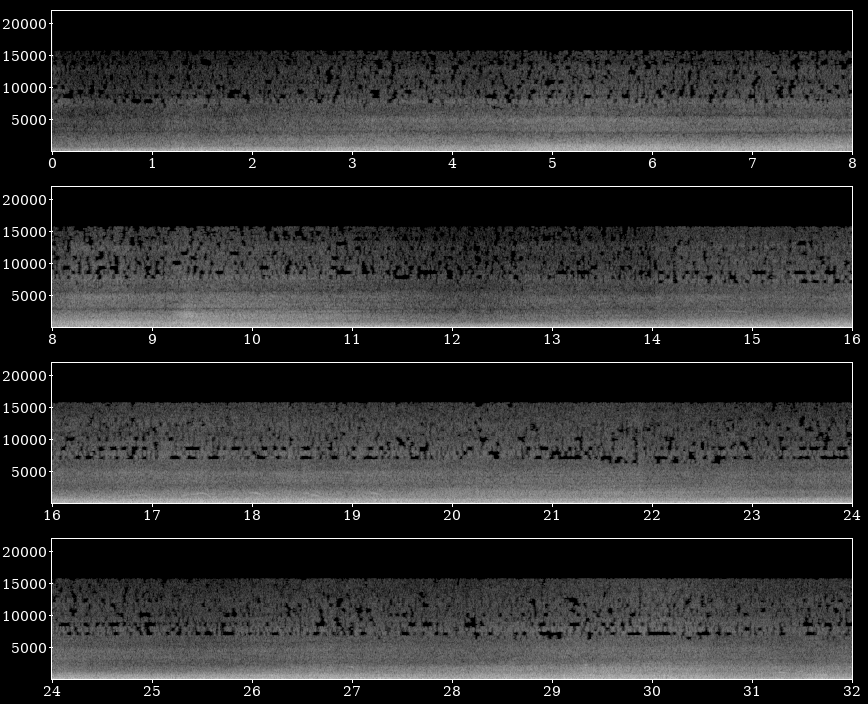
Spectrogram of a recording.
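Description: Ocean surf breaking and washing up a sandy beach: a continuous rushing wash that swells and eases every few seconds. Wind buffets the microphone with a low rumble.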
